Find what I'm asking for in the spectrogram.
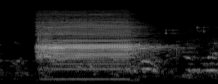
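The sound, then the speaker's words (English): A shot clock buzzer blares at a basketball game. The loud, harsh, steady tone holds for about a second before fading into quieter sounds. “Light around the backboard when the buzzer went off.”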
